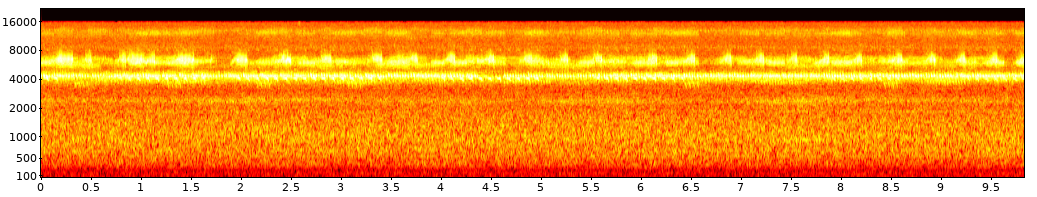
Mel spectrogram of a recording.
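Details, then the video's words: Steady night chorus of crickets: an unbroken high-pitched ringing trill beneath regular pulsed chirps that repeat evenly for the whole stretch, with no other sounds. "Soothing Cricket Sounds"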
